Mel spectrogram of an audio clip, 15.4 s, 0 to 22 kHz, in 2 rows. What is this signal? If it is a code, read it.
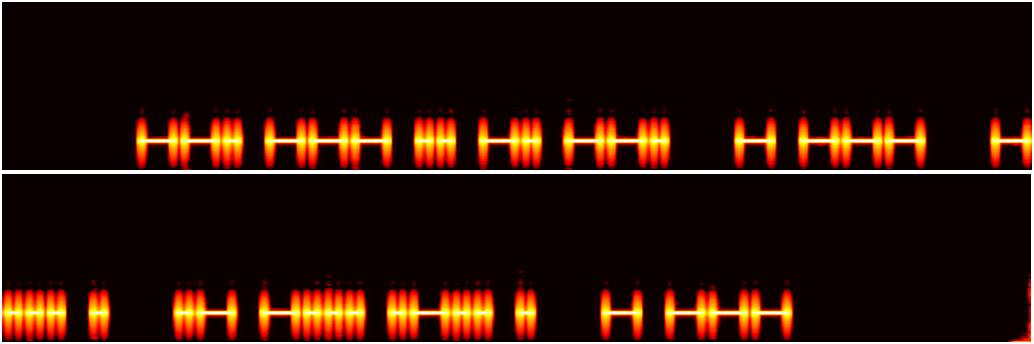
Morse code, heard as a keyed tone, about 16 wpm, 700 Hz. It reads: GOING TO BE ABLE TO
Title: Speed-Racing - Sets of 5 Words 15wpm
